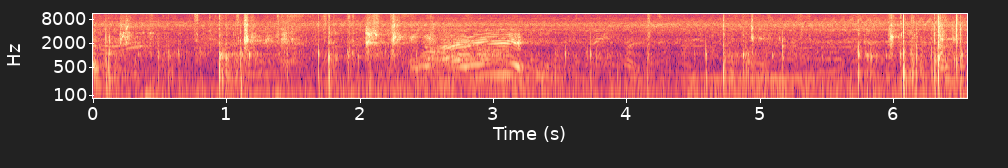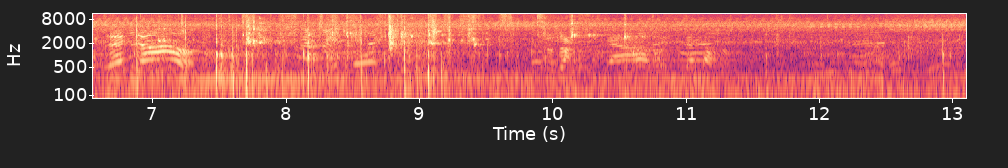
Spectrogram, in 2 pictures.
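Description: Tennis doubles rally: a sharp racket-on-ball serve hit, then a run of racket hits and ball bounces, with shoes scuffing on the court. Players' shouts come in short bursts between the hits.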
